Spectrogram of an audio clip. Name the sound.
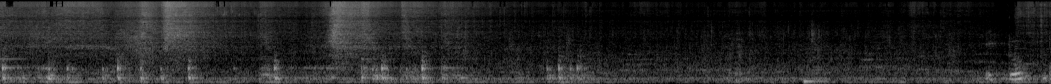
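stir-frying bottle gourd with spice paste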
